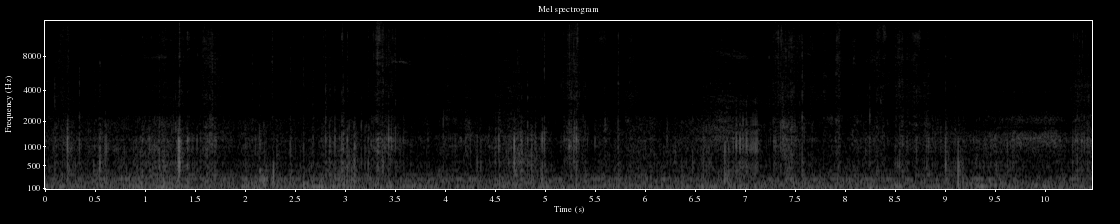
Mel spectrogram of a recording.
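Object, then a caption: Deflated PVC vinyl beach ball. A deflated yellow PVC vinyl beach ball is crumpled in the hands while long nails crinkle and scratch its thin vinyl. The result is a steady, dense crinkling and scratching with frequent brief crackles and a few brighter rustling bursts over a low, rumbly background.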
